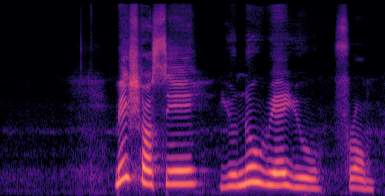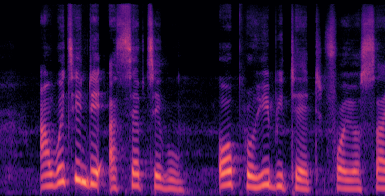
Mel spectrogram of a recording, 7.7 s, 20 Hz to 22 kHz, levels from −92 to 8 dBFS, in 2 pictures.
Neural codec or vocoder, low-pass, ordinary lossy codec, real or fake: autoencoder, 48 kHz, 128 numbers a frame, DAC-VAE, trained on Japanese speech; none; none; fake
